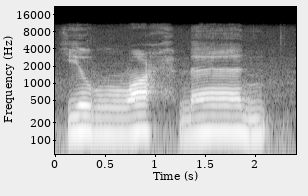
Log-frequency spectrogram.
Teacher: The ra is heavy because it takes a fatha.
